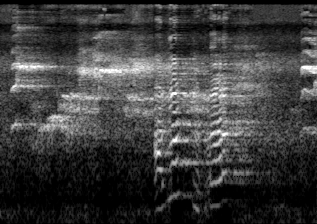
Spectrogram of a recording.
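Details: Albino cockatiel in a shop near Kolathur, said to speak Tamil: a short, harsh, voice-like utterance of two quick syllables, with high thin chirps and whistles in the background of the room.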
